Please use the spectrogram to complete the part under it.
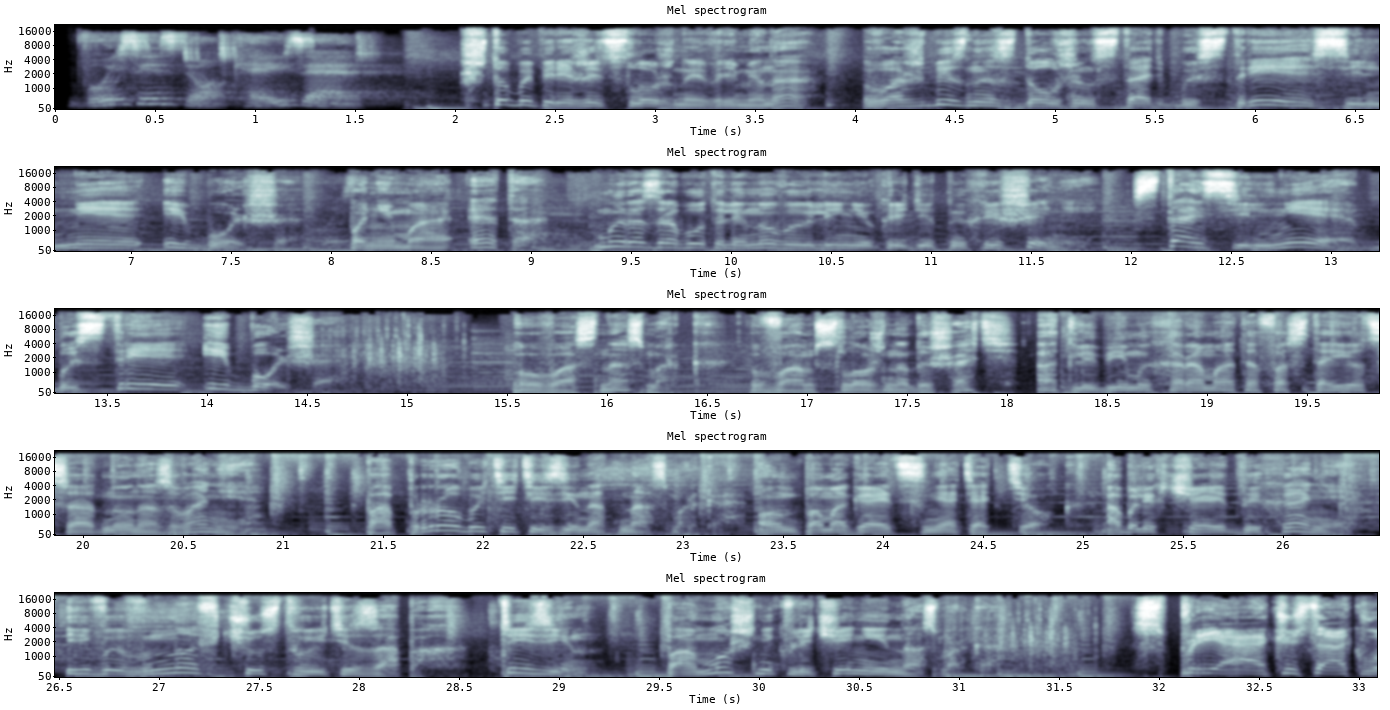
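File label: Russian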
